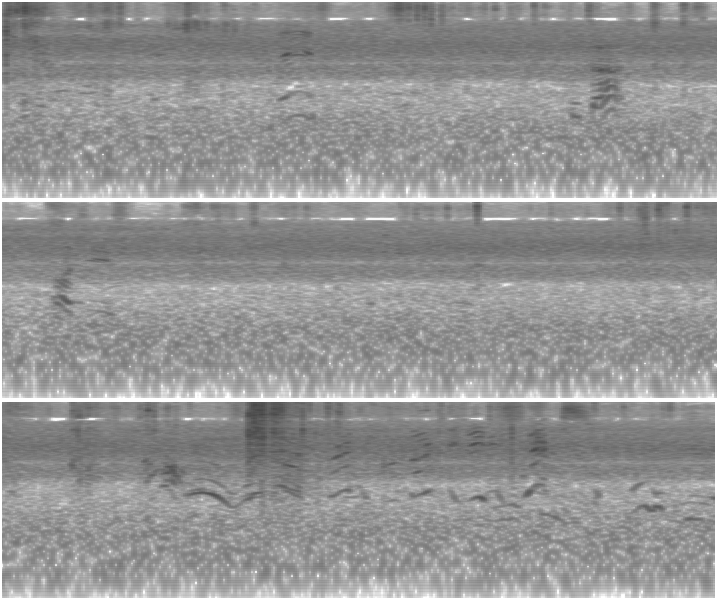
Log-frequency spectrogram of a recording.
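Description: Steady low rushing outdoor noise, with faint distant voices breaking through now and then and a brief click near the end.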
